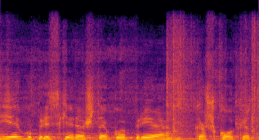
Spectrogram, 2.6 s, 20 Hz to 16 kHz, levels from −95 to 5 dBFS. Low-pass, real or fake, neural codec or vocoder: 14.4 kHz; fake; autoencoder, 48 kHz, 128 numbers a frame, DAC-VAE, trained on Japanese speech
